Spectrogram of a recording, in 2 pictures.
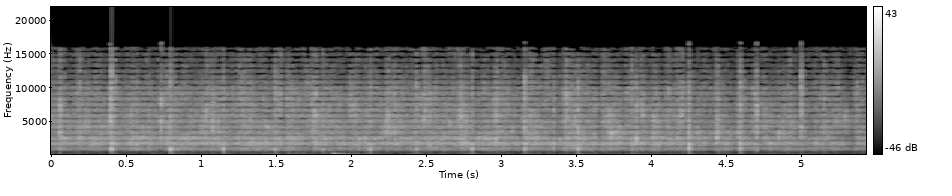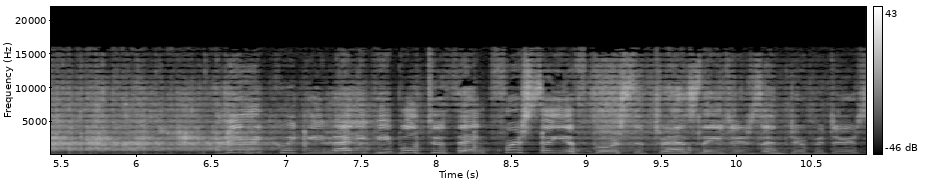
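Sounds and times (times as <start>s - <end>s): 
audience applause: 0.0s - 7.5s
speech: 7.3s - 10.8s.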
